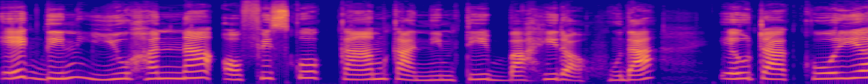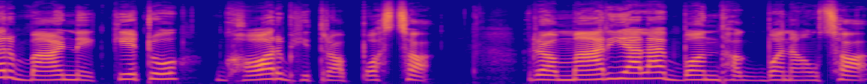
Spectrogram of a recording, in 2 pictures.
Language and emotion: Nepali, neutral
